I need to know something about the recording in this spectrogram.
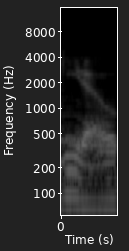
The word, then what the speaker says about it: Guido: similar experience guido stacking guido stacking however you want to pronounce it i've heard it's technically pronounced guido but um yeah got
